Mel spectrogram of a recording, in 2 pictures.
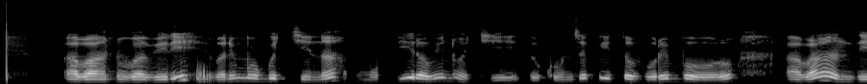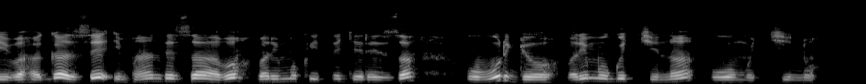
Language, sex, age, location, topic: Kinyarwanda, male, 25-35, Musanze, government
